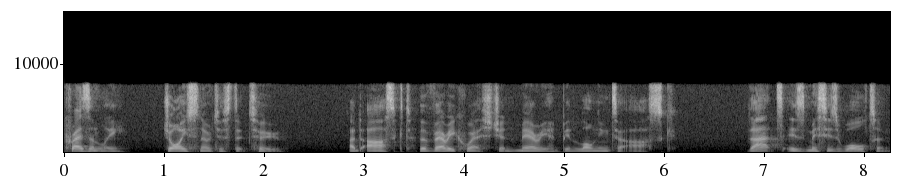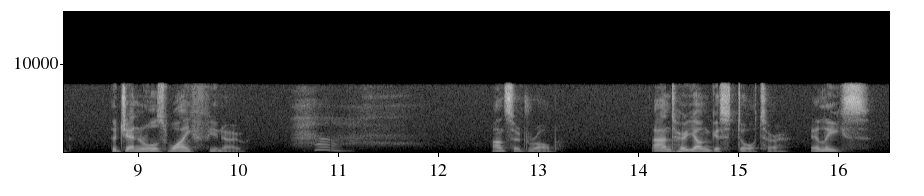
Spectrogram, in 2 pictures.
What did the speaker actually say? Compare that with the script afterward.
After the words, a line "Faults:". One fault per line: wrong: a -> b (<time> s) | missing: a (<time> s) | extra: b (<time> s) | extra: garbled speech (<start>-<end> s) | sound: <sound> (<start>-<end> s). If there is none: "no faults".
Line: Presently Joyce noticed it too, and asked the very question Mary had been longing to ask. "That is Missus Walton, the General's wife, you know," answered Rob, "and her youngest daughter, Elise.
Presently Joyce noticed it too, and asked the very question Mary had been longing to ask. "That is Missus Walton, the General's wife, you know," answered Rob, "and her youngest daughter, Elise.
Faults:
sound: sigh (10.5-12.0 s)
